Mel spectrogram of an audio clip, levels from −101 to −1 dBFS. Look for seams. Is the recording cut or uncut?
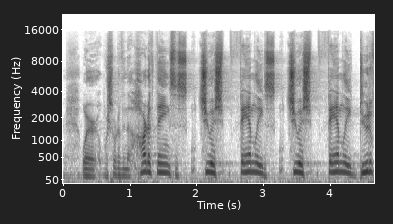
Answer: cut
